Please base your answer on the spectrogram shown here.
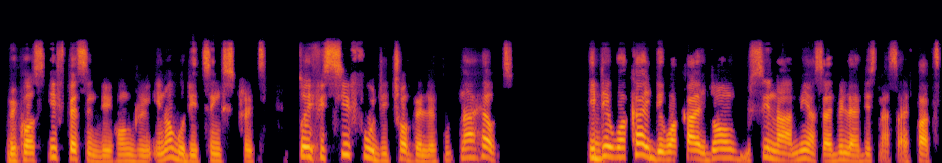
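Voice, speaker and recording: A man's voice: medium pitch, animated, fairly quick, no echo, low-quality recording. A Nigerian man explaining things conversationally in Nigerian Pidgin, emphatic and repeating phrases for effect. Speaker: interview guest explaining health insurance.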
